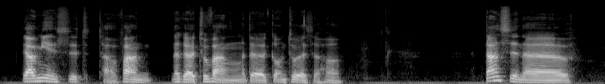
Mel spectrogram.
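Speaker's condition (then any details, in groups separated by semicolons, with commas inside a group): Hearing impairment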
